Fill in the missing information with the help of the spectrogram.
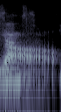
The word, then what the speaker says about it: Youghal: Youghal spelt Y-O-U-G-H-A-L. – Don't laugh. – I actually had to call up my Irish friend for the pronunciation of it because of the G-H in Youghal. I was very tempted to say, we're going to look at a case from Youghal today.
